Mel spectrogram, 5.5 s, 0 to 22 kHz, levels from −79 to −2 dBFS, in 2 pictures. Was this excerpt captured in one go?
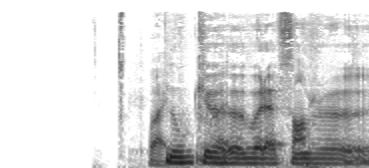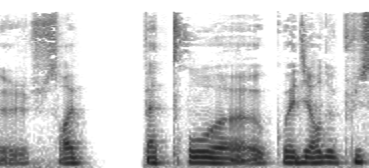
yes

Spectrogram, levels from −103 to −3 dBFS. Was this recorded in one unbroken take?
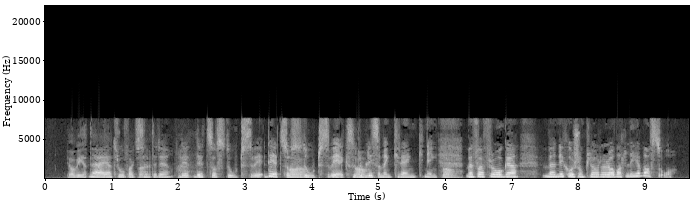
yes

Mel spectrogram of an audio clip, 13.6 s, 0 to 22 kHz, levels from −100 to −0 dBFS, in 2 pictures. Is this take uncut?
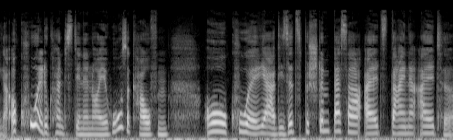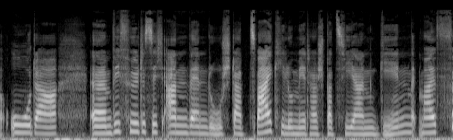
yes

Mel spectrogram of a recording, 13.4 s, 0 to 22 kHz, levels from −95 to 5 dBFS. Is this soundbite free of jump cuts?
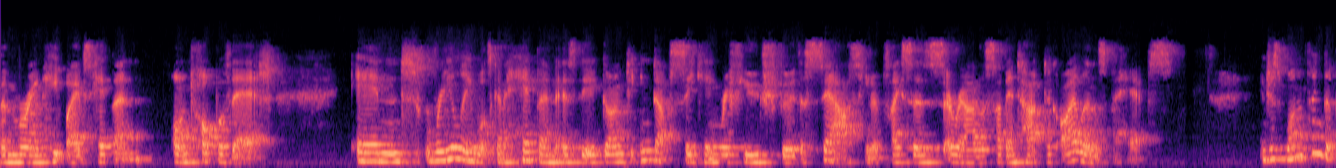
yes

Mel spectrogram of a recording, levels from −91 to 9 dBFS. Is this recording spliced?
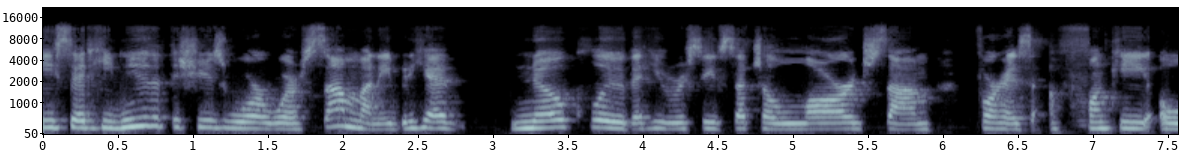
no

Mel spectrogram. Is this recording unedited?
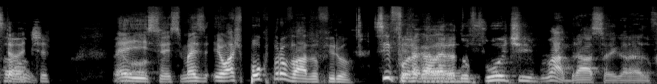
no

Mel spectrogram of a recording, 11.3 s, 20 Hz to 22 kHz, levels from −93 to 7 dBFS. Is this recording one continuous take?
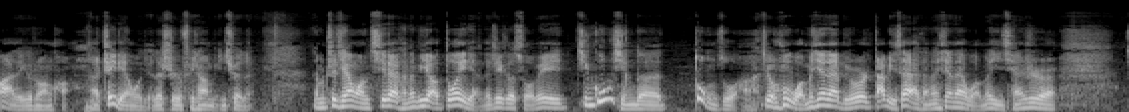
yes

